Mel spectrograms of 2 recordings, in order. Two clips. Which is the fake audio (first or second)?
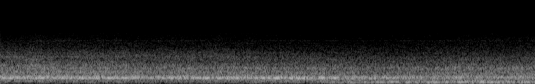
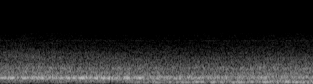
second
